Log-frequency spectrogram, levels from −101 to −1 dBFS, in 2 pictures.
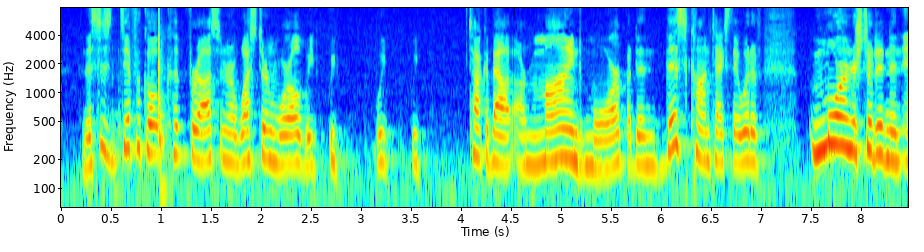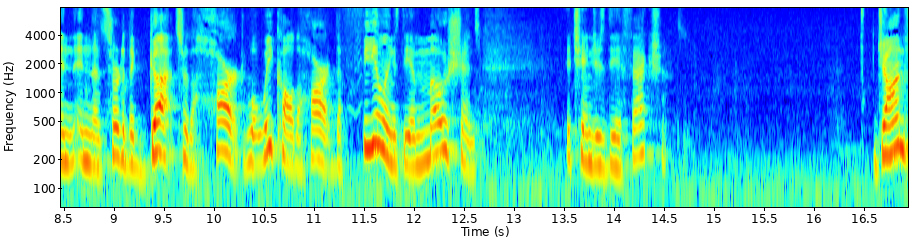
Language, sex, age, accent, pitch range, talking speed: English, male, 30-49, American, 170-235 Hz, 190 wpm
